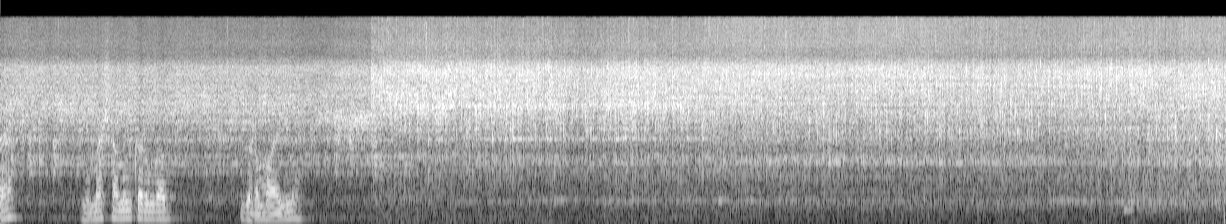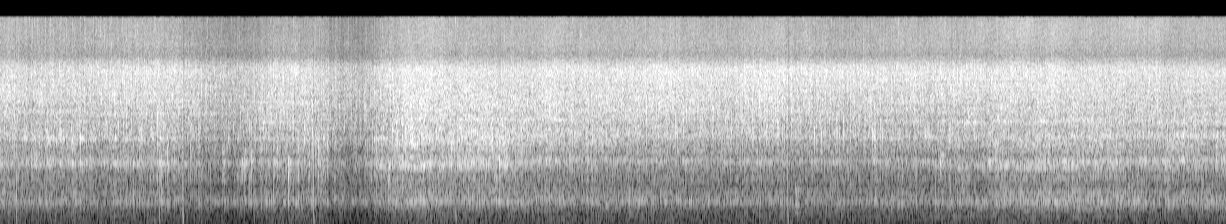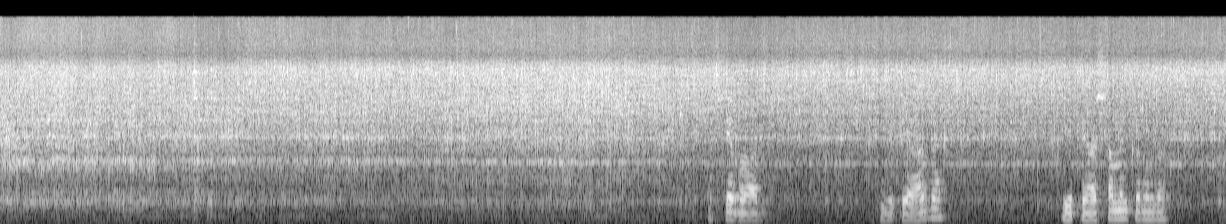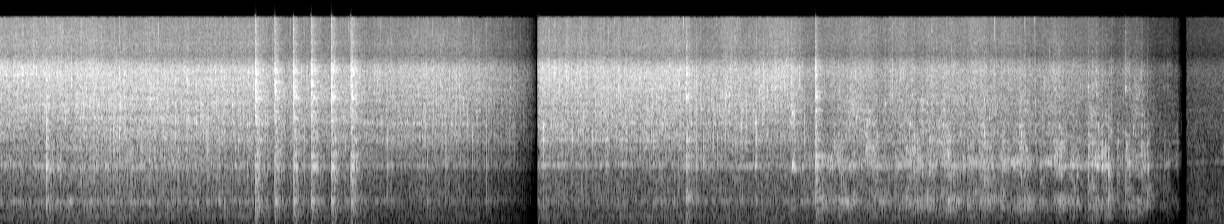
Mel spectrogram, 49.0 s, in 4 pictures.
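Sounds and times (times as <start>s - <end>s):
paste sizzling in hot oil: 0.0s - 48.6s
steel ladle stirring: 44.7s - 48.5s.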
